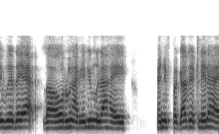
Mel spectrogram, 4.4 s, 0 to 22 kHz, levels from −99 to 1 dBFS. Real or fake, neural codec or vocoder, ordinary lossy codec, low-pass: fake; codec, 16 kHz, 1.1 kbps, Voila-Tokenizer; none; none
